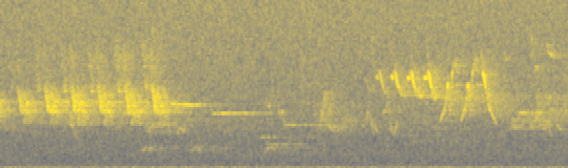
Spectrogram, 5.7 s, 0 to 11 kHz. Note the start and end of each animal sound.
0.0s-1.8s: Ovenbird (Seiurus aurocapilla)
0.0s-5.7s: Red-eyed Vireo (Vireo olivaceus)
1.2s-2.9s: American Crow (Corvus brachyrhynchos)
1.6s-2.6s: Black-capped Chickadee (Poecile atricapillus)
2.5s-3.4s: Wood Thrush (Hylocichla mustelina)
3.7s-5.2s: Chestnut-sided Warbler (Setophaga pensylvanica)
5.0s-5.7s: Blackburnian Warbler (Setophaga fusca)

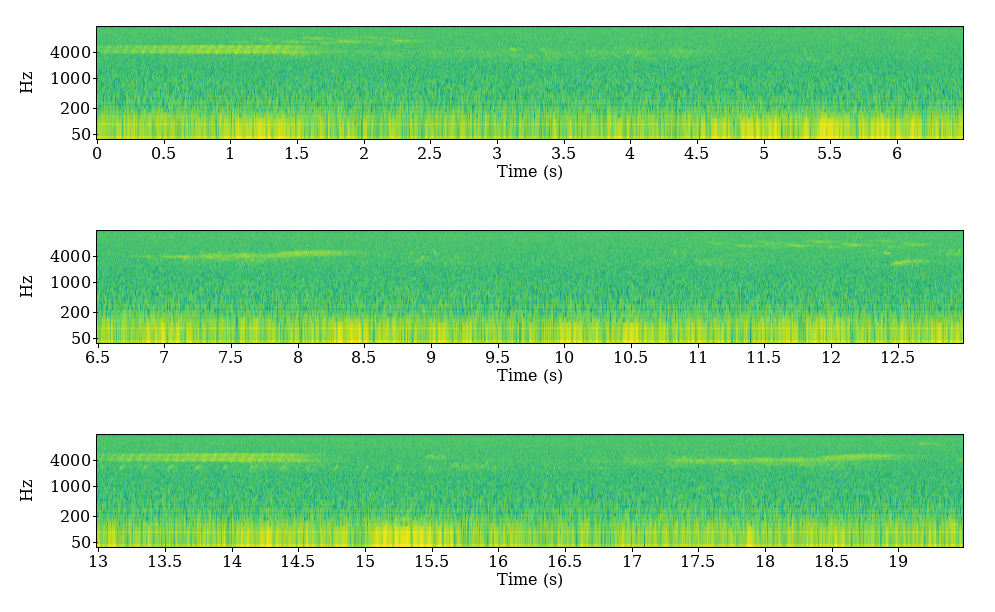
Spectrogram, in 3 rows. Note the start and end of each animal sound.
0.0s-1.6s: Pine Warbler (Setophaga pinus)
0.8s-2.6s: Blackburnian Warbler (Setophaga fusca)
2.1s-4.9s: Ovenbird (Seiurus aurocapilla)
2.8s-19.5s: Red-eyed Vireo (Vireo olivaceus)
6.7s-8.4s: Black-throated Blue Warbler (Setophaga caerulescens)
10.8s-12.8s: Blackburnian Warbler (Setophaga fusca)
12.4s-15.6s: Great Crested Flycatcher (Myiarchus crinitus)
12.8s-14.7s: Pine Warbler (Setophaga pinus)
17.2s-19.0s: Black-throated Blue Warbler (Setophaga caerulescens)

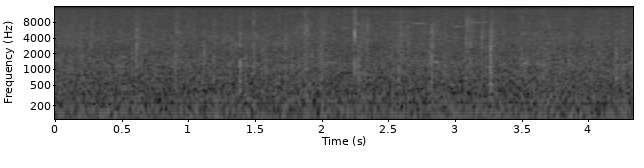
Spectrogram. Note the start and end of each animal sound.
1.5s-3.3s: Blackburnian Warbler (Setophaga fusca)

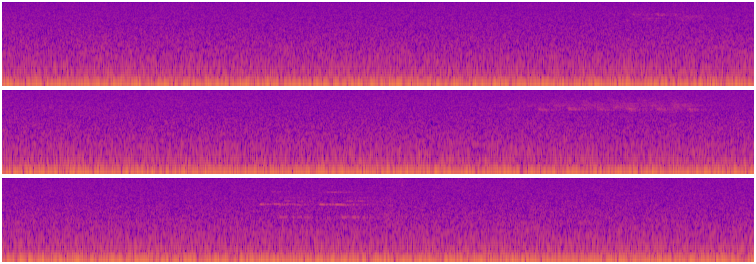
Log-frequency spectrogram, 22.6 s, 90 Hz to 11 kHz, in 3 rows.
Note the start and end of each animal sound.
5.9s-7.2s: Yellow-rumped Warbler (Setophaga coronata)
12.1s-14.8s: Ovenbird (Seiurus aurocapilla)
17.6s-18.8s: Blue Jay (Cyanocitta cristata)

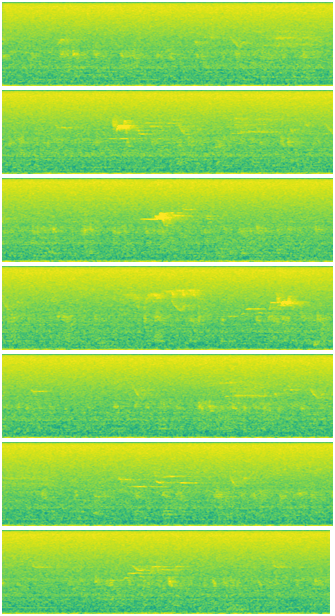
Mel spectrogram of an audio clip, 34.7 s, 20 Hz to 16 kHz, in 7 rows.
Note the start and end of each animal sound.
3.9s-4.7s: Red-winged Blackbird (Agelaius phoeniceus)
6.5s-7.0s: Blue-headed Vireo (Vireo solitarius)
6.5s-7.8s: Hermit Thrush (Catharus guttatus)
8.2s-9.2s: Red-winged Blackbird (Agelaius phoeniceus)
12.0s-12.9s: Hermit Thrush (Catharus guttatus)
12.1s-12.6s: Blue-headed Vireo (Vireo solitarius)
16.4s-17.9s: Northern Parula (Setophaga americana)
17.3s-34.7s: Blue-headed Vireo (Vireo solitarius)
18.5s-19.4s: Hermit Thrush (Catharus guttatus)
23.0s-23.9s: Red-winged Blackbird (Agelaius phoeniceus)
26.5s-27.7s: Hermit Thrush (Catharus guttatus)
31.5s-32.7s: Hermit Thrush (Catharus guttatus)

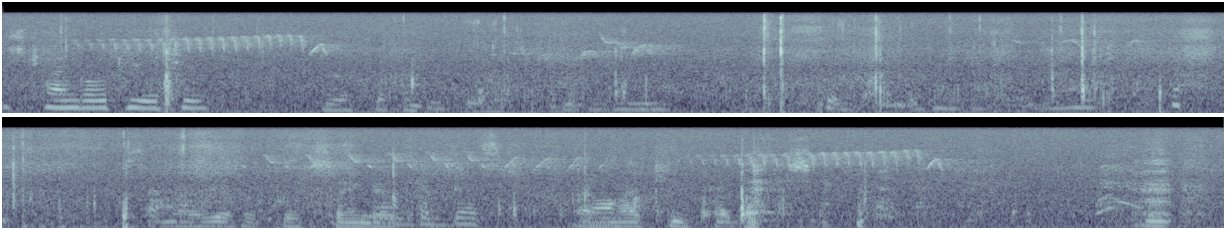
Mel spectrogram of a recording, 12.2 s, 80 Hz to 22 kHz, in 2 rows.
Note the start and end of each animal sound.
0.0s-1.8s: Northern Parula (Setophaga americana)
2.5s-3.4s: Magnolia Warbler (Setophaga magnolia)
7.1s-9.5s: Nashville Warbler (Leiothlypis ruficapilla)
9.3s-11.1s: Northern Parula (Setophaga americana)

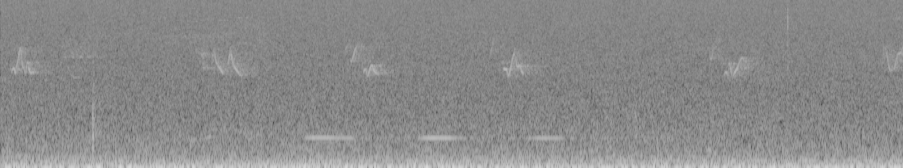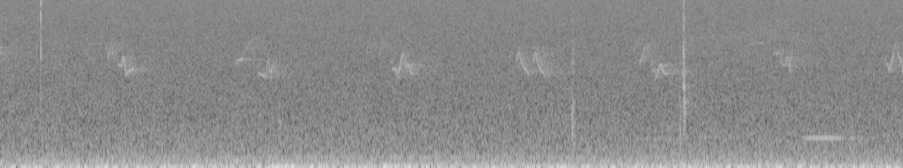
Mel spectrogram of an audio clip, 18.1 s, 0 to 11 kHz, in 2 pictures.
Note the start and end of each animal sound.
0.0s-18.1s: Red-eyed Vireo (Vireo olivaceus)
2.9s-5.8s: Mourning Dove (Zenaida macroura)
16.9s-18.1s: Mourning Dove (Zenaida macroura)

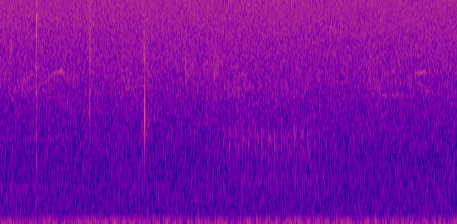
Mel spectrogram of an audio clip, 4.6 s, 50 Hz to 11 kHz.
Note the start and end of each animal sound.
0.0s-4.6s: Red-eyed Vireo (Vireo olivaceus)
0.3s-0.7s: Yellow-bellied Flycatcher (Empidonax flaviventris)
2.1s-3.3s: Downy Woodpecker (Dryobates pubescens)

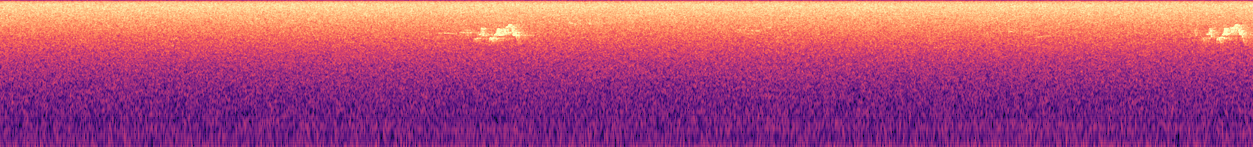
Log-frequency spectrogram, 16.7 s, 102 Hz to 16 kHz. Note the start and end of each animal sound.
5.8s-6.6s: Black-throated Green Warbler (Setophaga virens)
6.3s-7.1s: Magnolia Warbler (Setophaga magnolia)
15.9s-16.7s: Magnolia Warbler (Setophaga magnolia)

